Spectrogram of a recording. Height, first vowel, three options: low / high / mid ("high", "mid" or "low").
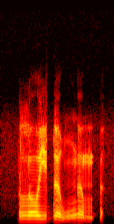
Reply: mid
